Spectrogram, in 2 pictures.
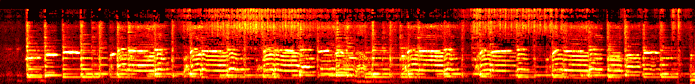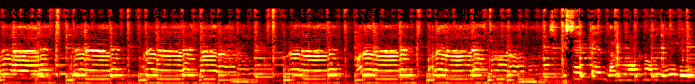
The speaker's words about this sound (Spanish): tema Mi Juego, tema inédito hecho por mi persona y mi banda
